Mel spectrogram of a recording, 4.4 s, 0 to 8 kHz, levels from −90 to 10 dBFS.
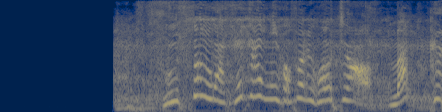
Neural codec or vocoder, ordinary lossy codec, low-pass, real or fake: codec, 16 kHz, 2 kbps, FunCodec, trained on LibriTTS, 25 frames a second; none; none; fake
